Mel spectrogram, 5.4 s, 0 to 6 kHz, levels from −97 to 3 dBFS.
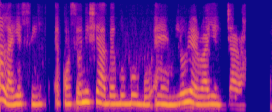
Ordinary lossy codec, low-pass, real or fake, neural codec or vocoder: none; 5.4 kHz; real; none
